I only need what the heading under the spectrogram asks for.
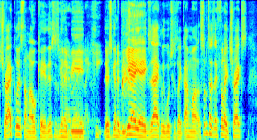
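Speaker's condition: No condition

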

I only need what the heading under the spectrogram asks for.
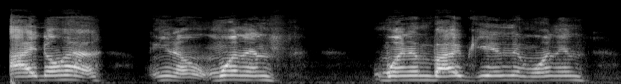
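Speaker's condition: Cerebral palsy; wheelchair user

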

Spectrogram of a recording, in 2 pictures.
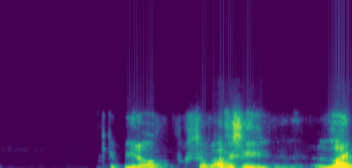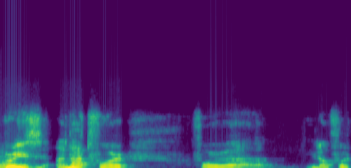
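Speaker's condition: Aphasia after stroke; aphasia caused by stroke

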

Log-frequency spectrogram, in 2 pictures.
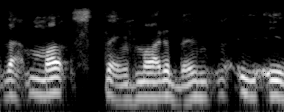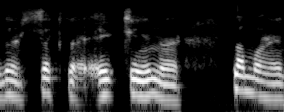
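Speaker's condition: Parkinson's; psilocybin 1 gram every 5 hours controls tremors

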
